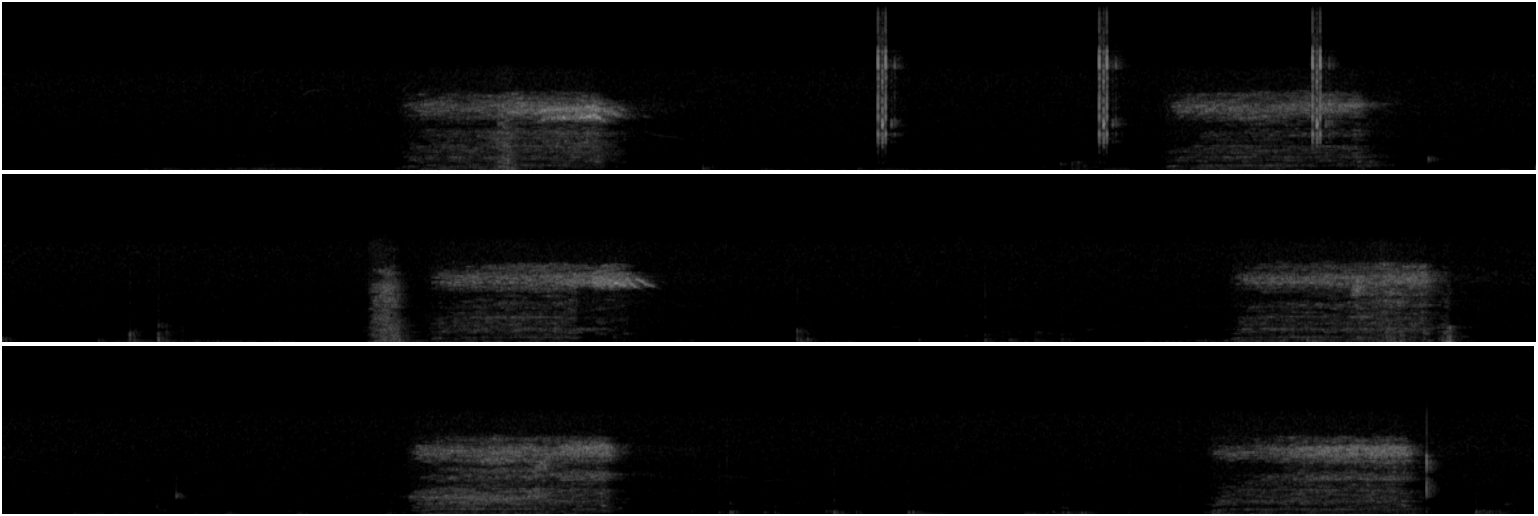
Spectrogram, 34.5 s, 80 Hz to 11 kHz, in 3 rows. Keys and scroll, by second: 4.6-11.1 typing, 15.3-16.8 typing, 27.6-28.6 typing, 32.7 r, 34.1-34.5 typing.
